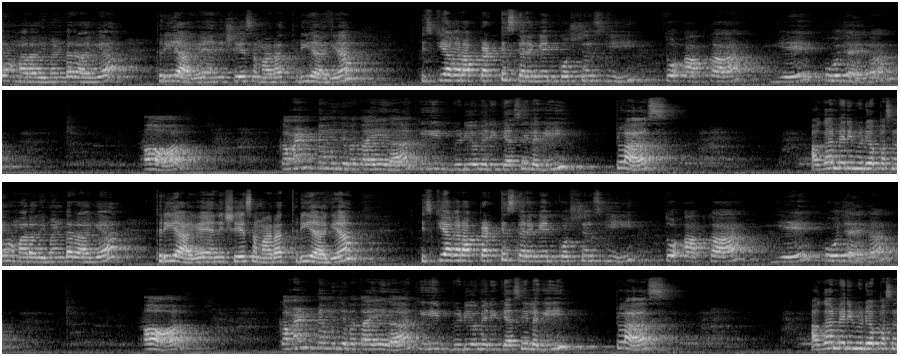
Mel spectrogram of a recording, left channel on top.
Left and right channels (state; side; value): normal; both; correlation 0.32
